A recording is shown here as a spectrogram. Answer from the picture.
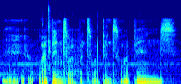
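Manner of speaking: half-whispered, repeating under breath; muttering to self. Real, not acted. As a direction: mumble it while searching. Muttering to self while searching.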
